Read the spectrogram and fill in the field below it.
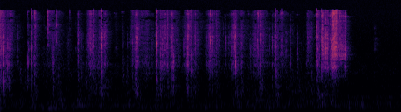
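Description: A ratchet wrench clicks as a bolt is turned.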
